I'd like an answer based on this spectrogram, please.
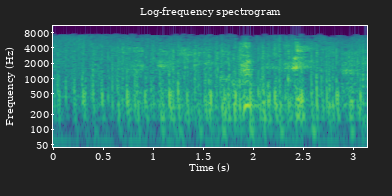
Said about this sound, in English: Their leader, a man named Varley, waited as a horse and rider galloped in from the east.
